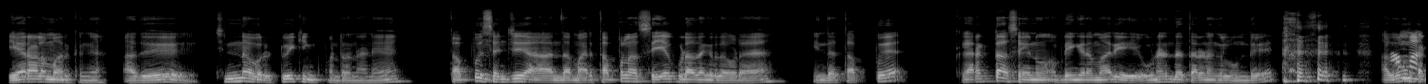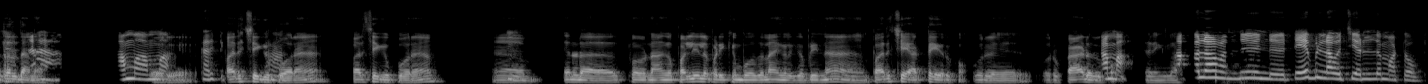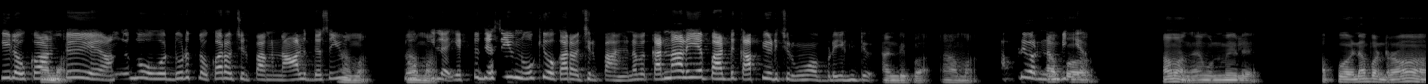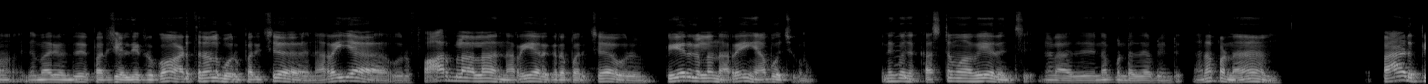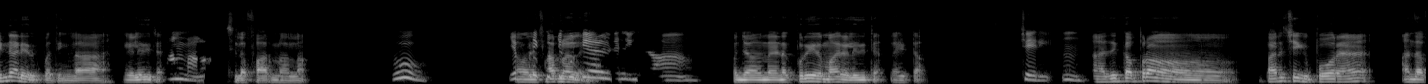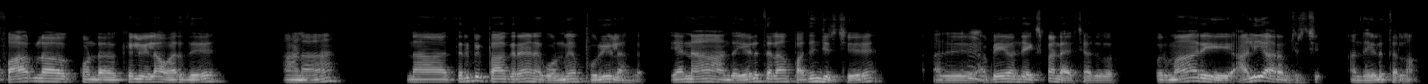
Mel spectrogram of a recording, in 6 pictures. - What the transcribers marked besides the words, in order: in English: "ட்வீக்கிங்"; laugh; in English: "பேடு"; in English: "பேடு"; unintelligible speech; other noise; drawn out: "அதுக்கப்பறம்"; in English: "எக்ஸ்பேண்ட்"
- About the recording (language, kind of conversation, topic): Tamil, podcast, தவறுகளை எப்படி பாடமாகக் கொண்டு முன்னேறுகிறீர்கள்?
